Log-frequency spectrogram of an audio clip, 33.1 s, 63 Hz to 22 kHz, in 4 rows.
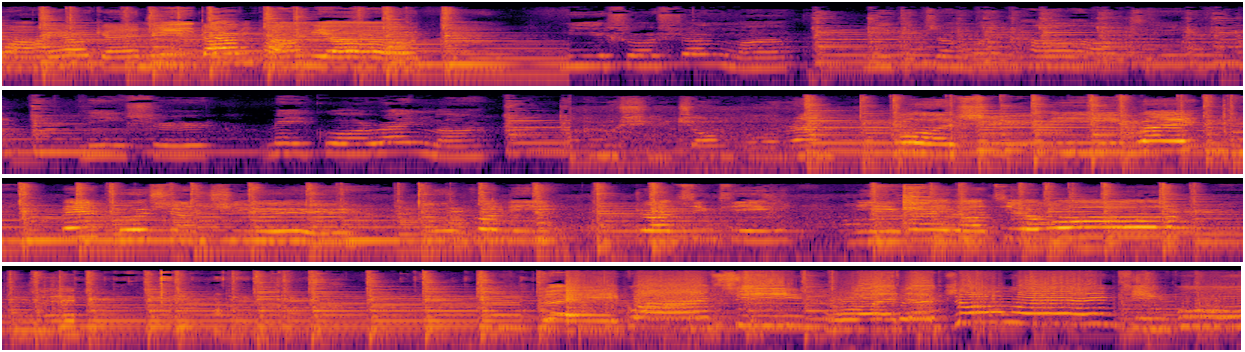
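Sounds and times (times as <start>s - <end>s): strummed acoustic guitar: 0.0s - 4.3s, 5.1s - 10.0s, 11.0s - 33.0s
child singing: 0.0s - 25.5s, 28.4s - 33.0s.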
